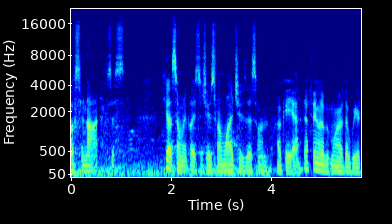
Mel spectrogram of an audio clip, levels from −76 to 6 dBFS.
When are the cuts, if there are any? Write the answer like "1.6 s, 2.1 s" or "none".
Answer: 3.9 s

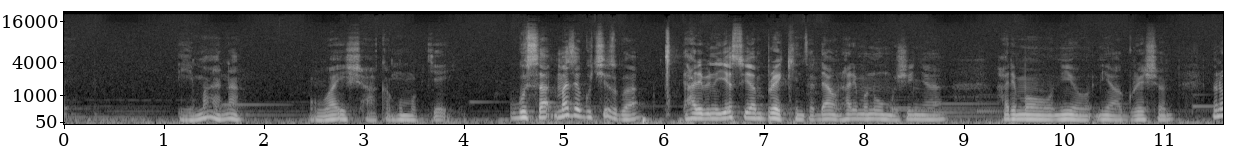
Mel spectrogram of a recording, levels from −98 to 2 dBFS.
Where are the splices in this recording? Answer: 4.5 s

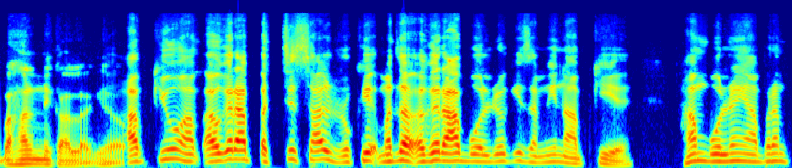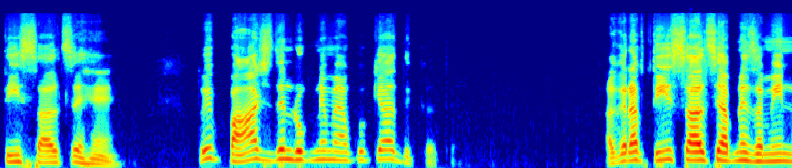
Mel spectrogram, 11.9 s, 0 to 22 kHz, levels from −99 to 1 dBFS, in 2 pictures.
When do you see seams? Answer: 0.9 s

